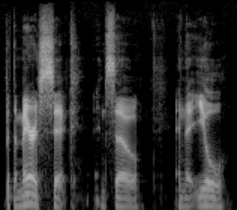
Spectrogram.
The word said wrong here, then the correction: Elu: It's pronounced Elu.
